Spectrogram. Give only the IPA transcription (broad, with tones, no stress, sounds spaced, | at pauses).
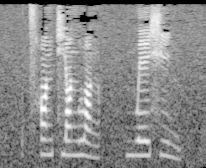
t͡sʰ ɑ˥ ŋ t͡ɕ j ɑ˥ ŋ l w ɑ˨ ŋ | m w e˥ ɪ̯ ɕ i˥˩ ŋ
